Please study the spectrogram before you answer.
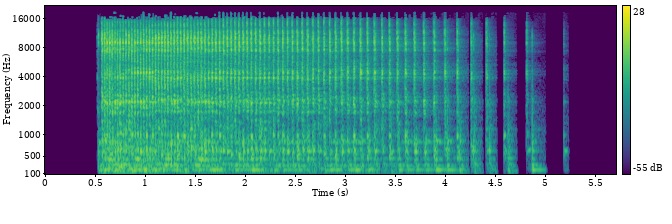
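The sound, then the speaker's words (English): A prize wheel spins and clicks: loud, rapid ratcheting ticks that gradually slow and spread apart before the wheel stops. “And we just thought, let's spin the wheel.”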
